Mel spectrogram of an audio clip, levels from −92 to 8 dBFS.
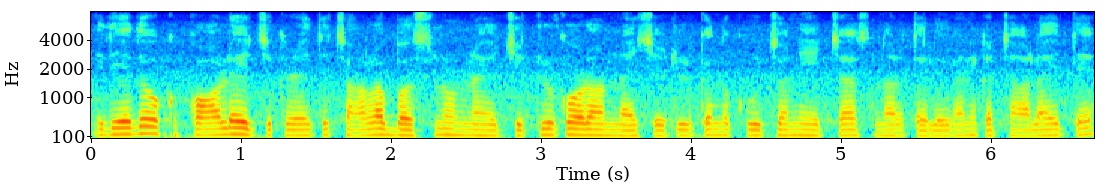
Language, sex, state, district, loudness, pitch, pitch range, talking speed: Telugu, female, Andhra Pradesh, Guntur, -19 LUFS, 130 Hz, 125-140 Hz, 170 wpm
